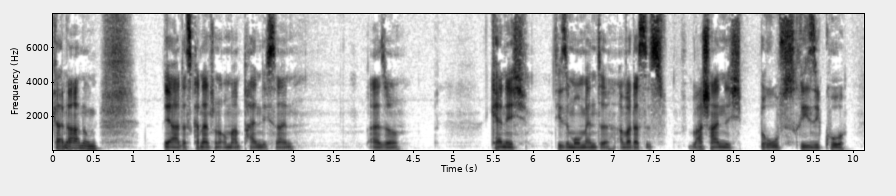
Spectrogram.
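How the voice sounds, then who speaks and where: A man with a very deep, low voice speaks at a moderate pace and fairly even intonation. He takes long, frequent pauses. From Germany, Upper Bavaria. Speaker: stage actor. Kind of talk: theatrical monologue.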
